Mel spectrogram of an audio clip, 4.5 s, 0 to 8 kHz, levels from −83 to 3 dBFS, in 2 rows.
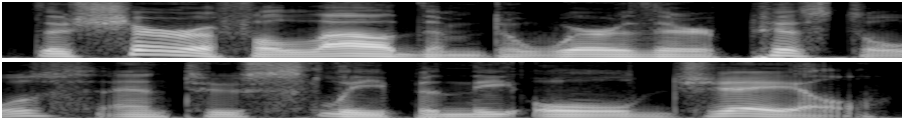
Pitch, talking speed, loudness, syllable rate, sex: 105 Hz, 200 wpm, -18 LUFS, 4.4 syllables/s, male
